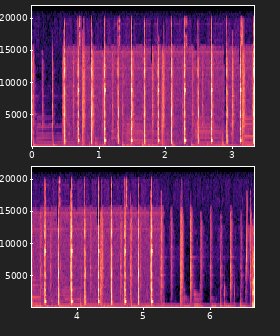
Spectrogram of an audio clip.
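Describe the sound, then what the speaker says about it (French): Rapid, evenly spaced clicks of a faulty car turn signal flashing too fast, about a dozen sharp ticks in a steady quick rhythm, close and clear over a faint low hum, with no talking. "Et maintenant, voici le son d'un clignotant en panne."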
